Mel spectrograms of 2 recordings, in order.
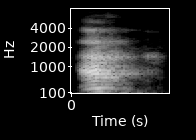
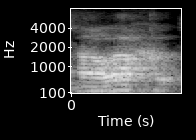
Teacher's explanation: Jadi kalau kaf itu betul, kaf itu ada hamsnya, ka juga ada hamsnya ya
